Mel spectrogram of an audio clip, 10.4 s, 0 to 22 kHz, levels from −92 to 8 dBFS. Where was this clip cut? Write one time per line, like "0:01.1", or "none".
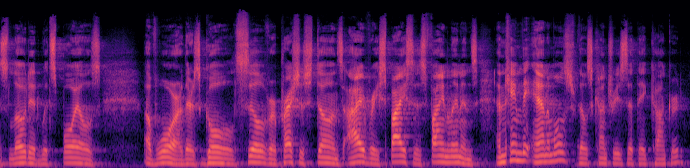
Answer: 0:07.6
0:08.6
